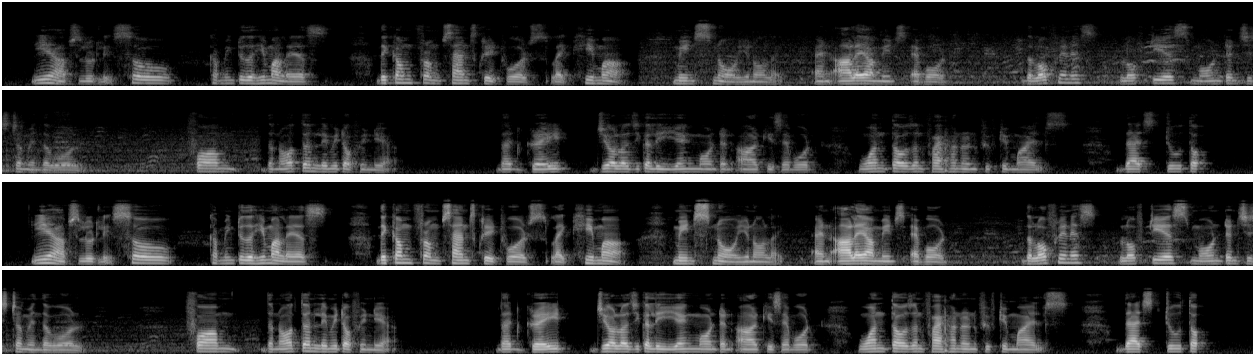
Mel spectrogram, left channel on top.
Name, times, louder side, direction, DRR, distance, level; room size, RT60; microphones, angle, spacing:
voice 1, 0.3-1.7 2.1-3.2 3.5-6.2 6.5-7.8 8.1-9.5 10.2-13.3 14.4-16.4 17.5-18.1 18.4-24.5, right 5 dB, 70° right, 0.5 m, -24 dB
sound 1, 6.4-15.1, left 3 dB, 45° left, 1.3 m, -46 dB
13.5 x 6.6 x 2.4 m
head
